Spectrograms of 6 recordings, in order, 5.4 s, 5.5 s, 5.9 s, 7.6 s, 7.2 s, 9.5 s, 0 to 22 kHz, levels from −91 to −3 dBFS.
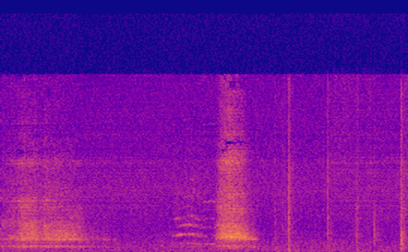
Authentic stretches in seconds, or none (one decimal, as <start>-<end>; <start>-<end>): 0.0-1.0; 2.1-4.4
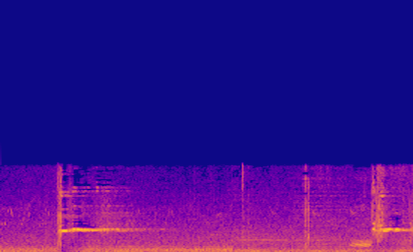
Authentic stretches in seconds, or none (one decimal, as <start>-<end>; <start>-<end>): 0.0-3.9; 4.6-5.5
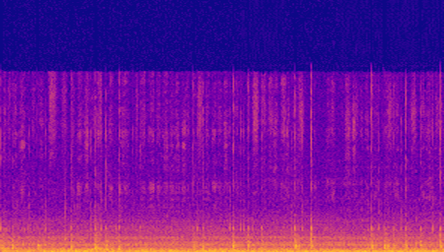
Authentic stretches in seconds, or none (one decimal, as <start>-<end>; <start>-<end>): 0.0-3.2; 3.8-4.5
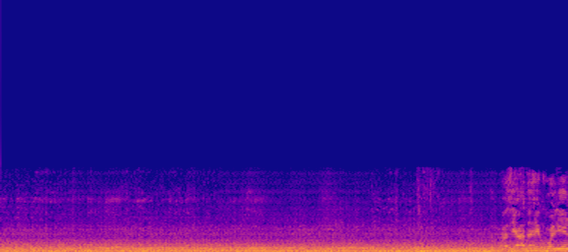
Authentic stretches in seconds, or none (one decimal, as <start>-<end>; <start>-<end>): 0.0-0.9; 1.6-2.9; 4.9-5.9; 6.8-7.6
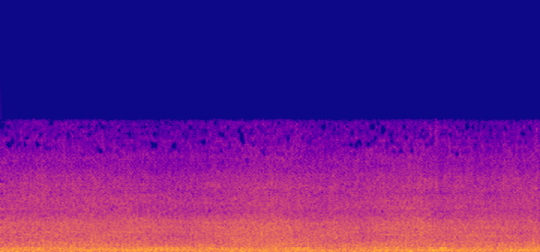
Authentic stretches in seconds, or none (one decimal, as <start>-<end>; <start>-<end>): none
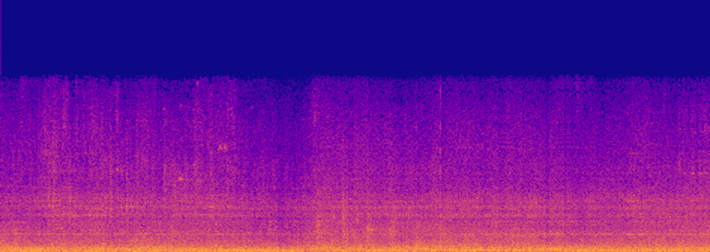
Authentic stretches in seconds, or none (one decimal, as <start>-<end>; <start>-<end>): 0.0-4.3; 8.4-9.5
